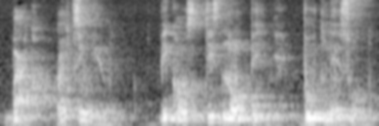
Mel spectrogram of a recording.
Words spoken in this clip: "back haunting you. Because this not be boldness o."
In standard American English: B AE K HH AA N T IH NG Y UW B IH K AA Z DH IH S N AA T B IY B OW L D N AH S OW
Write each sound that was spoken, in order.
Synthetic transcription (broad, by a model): B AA K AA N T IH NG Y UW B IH K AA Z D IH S N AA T B IY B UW D N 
